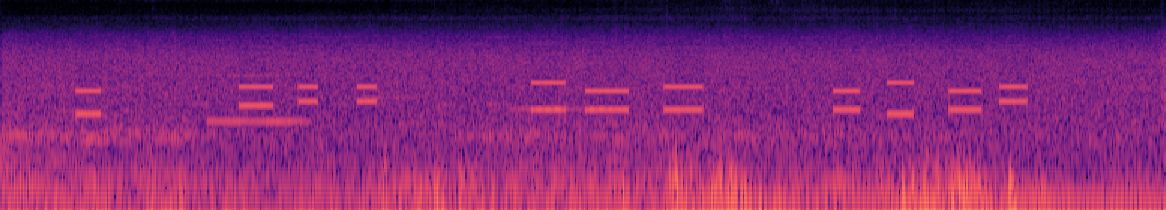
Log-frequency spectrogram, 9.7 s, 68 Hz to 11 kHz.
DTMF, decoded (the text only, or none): 1 800 645 4340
